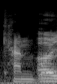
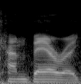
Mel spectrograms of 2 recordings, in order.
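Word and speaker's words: Canberra: for Christ's sake George canra is pronounced canra not canara you yeah I pronounced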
